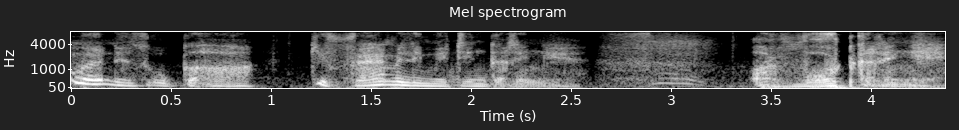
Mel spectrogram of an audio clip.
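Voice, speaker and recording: The voice is an obvious put-on character. Its delivery is fairly slow. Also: man, medium pitch for a man. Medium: fan dub.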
